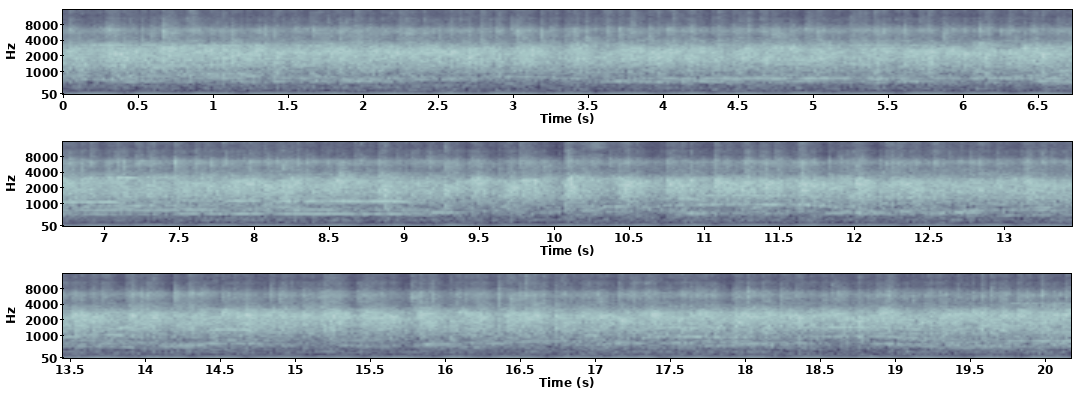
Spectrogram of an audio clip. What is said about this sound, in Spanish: Cuando yo concluya, usted termine con estos dos aplausos.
